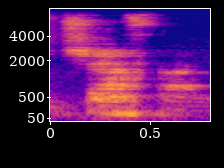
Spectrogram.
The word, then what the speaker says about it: chastised: He argued, and a lot of you pronounce it really bad. The word is chastised.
